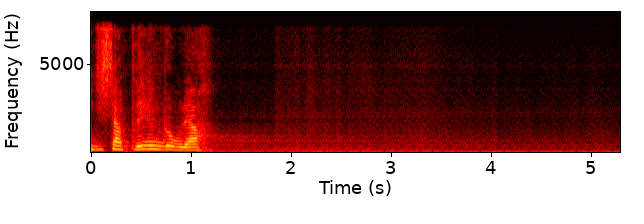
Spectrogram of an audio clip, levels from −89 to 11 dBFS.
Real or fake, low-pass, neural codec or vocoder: fake; 7.2 kHz; codec, 16 kHz in and 24 kHz out, 0.4 kbps, LongCat-Audio-Codec, two codebook decoder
